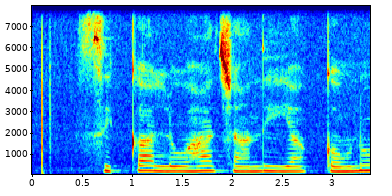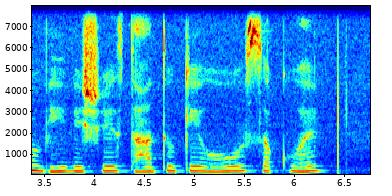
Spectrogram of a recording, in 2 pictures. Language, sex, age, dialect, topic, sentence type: Magahi, female, 18-24, Southern, banking, statement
